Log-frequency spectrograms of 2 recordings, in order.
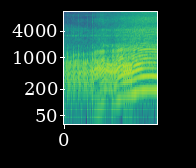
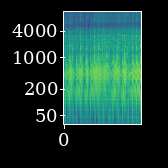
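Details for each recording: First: Ported Husqvarna 450 Rancher chainsaw: screams at full revs, drops back, then idle hangs high and creeps up instead of settling; cause unknown, owner thinks it can be tuned out, power fine. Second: Ported Husqvarna 450 Rancher chainsaw with Bryce's cylinder, tuned after hard starting, low jet turned back in: crisp two-stroke howl held steady at full no-load revs, about 12,900 rpm; healthy high-rpm run.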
